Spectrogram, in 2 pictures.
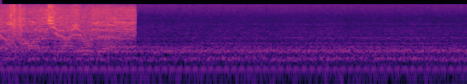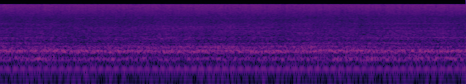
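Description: A small plane's engine drones steadily inside the cabin.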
